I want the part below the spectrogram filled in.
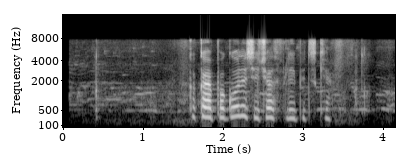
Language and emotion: Russian, neutral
